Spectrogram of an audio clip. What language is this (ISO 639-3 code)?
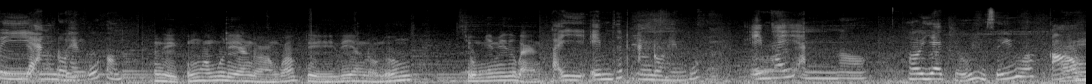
vie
